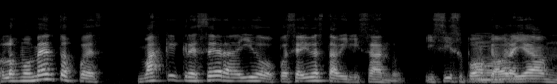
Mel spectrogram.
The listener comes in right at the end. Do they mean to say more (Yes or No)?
No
